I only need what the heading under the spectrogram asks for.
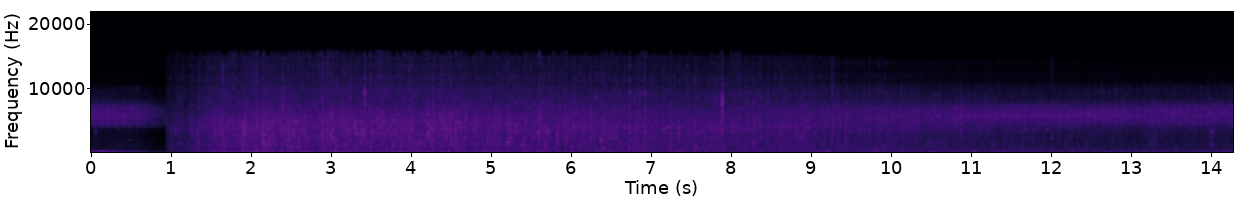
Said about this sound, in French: on est dans un parc, il y a de l'eau qui coule, et il y a des jeux d'eau à côté.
